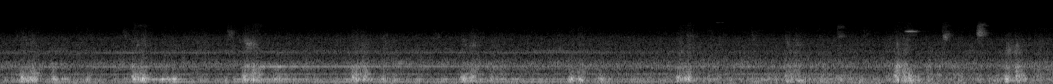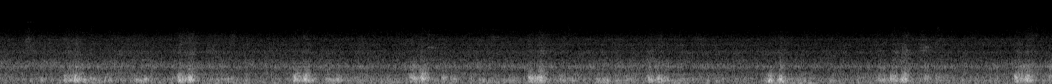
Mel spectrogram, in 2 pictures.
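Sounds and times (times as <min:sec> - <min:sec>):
train motor hum and whine: 0:00.0 - 0:12.2.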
